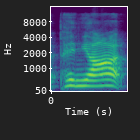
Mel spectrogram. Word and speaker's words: piñata: I was like, cuz that's how you're supposed to pronounce it, right? That's how you're actually supposed to say that.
